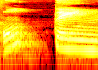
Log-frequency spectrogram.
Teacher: esse M ele tenha o som de I ou U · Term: ditongo decrescente nasal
